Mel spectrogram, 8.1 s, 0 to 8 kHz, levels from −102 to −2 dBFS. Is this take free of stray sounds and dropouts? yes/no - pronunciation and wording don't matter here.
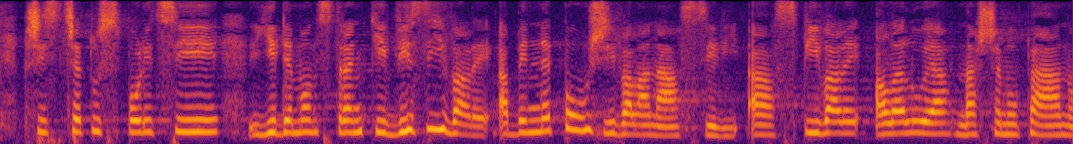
yes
